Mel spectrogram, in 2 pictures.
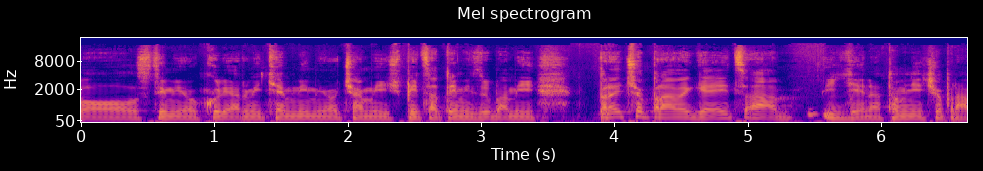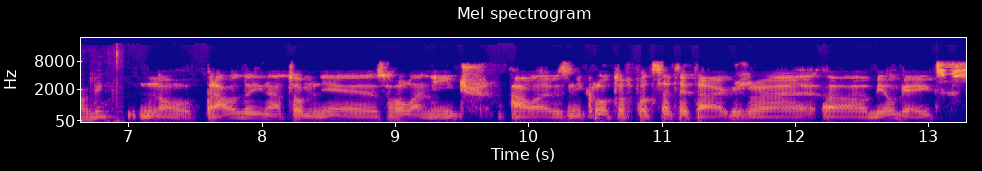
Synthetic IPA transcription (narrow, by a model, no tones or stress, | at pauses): ɔlst̪iːmiɔkulɪaːɾmicɛmniːmiɔt͡ʃamiʃpit͡sat̪iːmizubami | pɾɛt͡ʃɔpɾaːʋɛɡɛjt͡sajɛnat̪ɔmɲɪɛt͡ʃɔpɾa̰ʊd̪inɔpɾaʊd̪inat̪ɔmɲɪɛjɛzɦɔlaɲit͡ʃʔalɛvzɲiklɔt̪ɔfpɔt̪st̪acɛt̪aɡʒɛ | bilɡɛjt͡s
